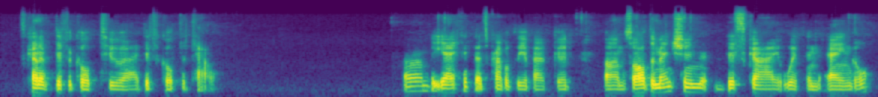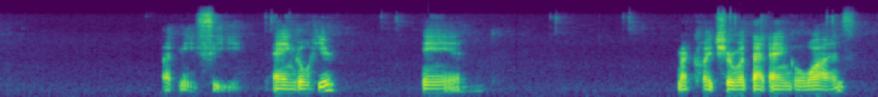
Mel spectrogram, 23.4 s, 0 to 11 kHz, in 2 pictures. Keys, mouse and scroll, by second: 5.8 click, 6.8 scroll up 1, 7.7 click, 9.1 click, 11.3 click, 15.2 click, 16.7 click, 19.0 click, 20.0 click, 21.4 shift+click, 22.7 click.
